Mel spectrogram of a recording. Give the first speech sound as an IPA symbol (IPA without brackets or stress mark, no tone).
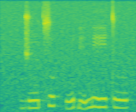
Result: d͡ʒ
